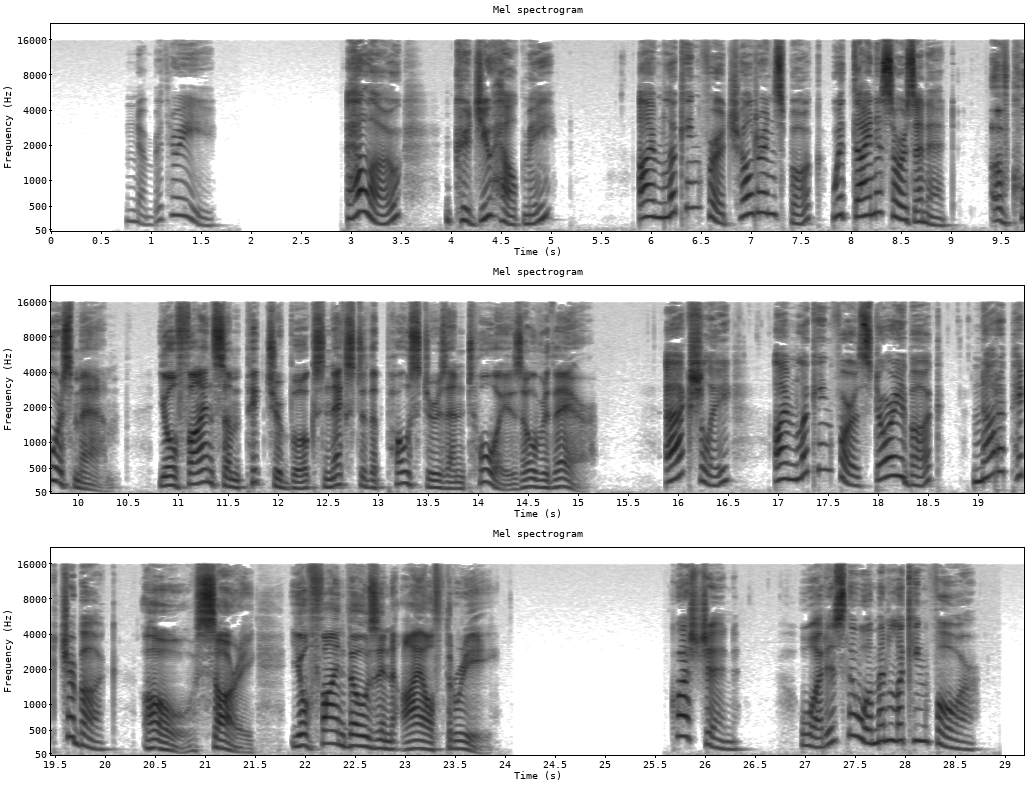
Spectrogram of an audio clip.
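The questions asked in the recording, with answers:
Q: What is the woman looking for?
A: A children's storybook with dinosaurs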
